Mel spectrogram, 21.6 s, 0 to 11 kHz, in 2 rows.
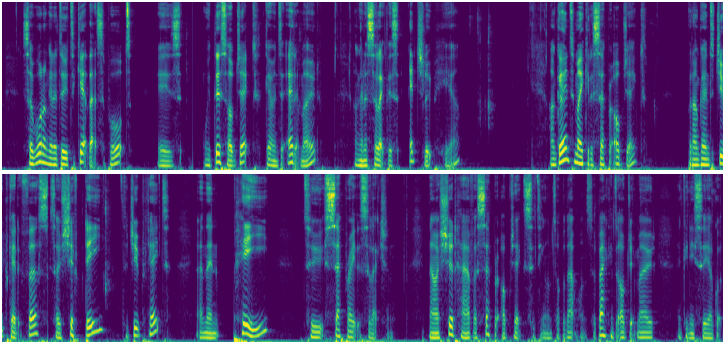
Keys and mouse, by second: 2.1 right click, 4.5 Tab, 7.2 right click, 9.0 middle click, 12.3 shift+d, 14.6 p, 19.7 Tab.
